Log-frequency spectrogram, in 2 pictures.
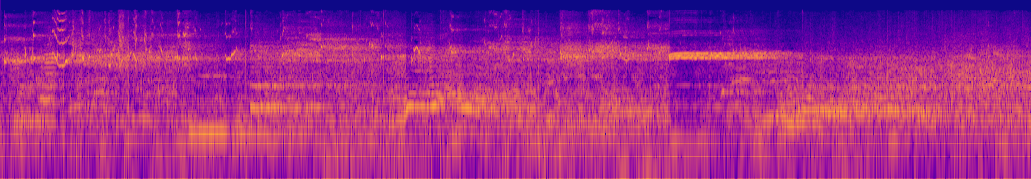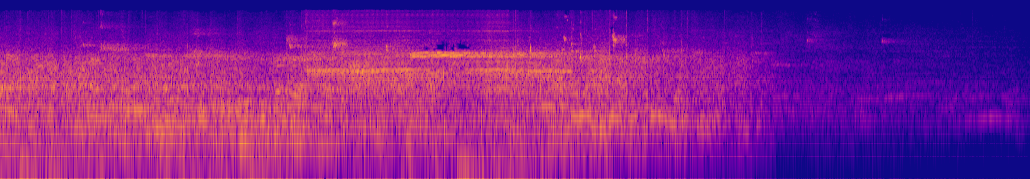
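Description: Basketball game sound in a gym: the ball bouncing on the hardwood with players and the crowd shouting, and a couple of brief high squeals. It fades out near the end.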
